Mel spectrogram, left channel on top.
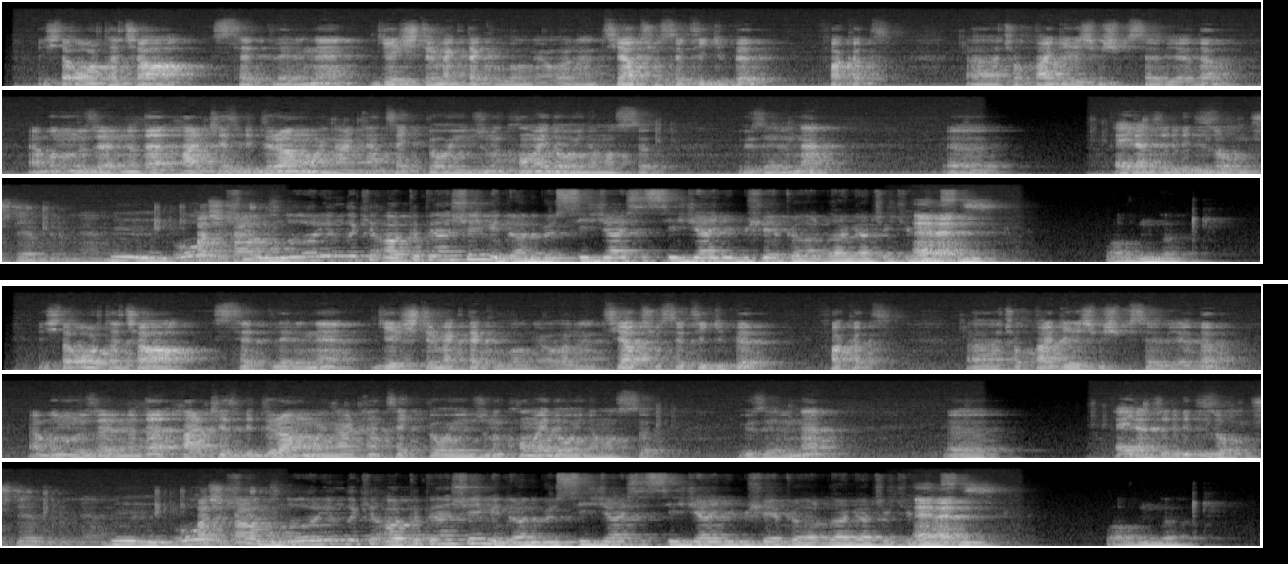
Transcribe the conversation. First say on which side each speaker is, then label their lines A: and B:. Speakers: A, on the left; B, on the left.
A: işte orta çağ setlerini geliştirmekte kullanıyorlar. Hani tiyatro seti gibi fakat e, çok daha gelişmiş bir seviyede. Ya bunun üzerine de herkes bir drama oynarken tek bir oyuncunun komedi oynaması üzerine e, eğlenceli bir dizi olmuş diyebilirim yani.
B: Hmm, o
A: Başka?
B: şey Mandalorian'daki arka plan şey miydi? Hani böyle CGI'siz CGI gibi bir şey yapıyorlar daha gerçekçi
A: Evet.
B: gözüksün babında.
